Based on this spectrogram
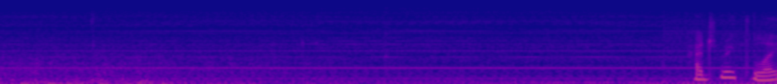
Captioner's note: suddenly, no noise or thunder Only the computer fan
